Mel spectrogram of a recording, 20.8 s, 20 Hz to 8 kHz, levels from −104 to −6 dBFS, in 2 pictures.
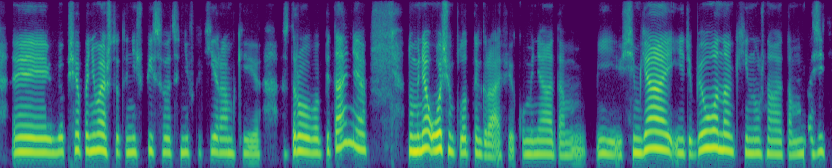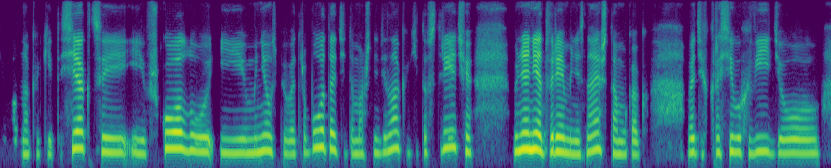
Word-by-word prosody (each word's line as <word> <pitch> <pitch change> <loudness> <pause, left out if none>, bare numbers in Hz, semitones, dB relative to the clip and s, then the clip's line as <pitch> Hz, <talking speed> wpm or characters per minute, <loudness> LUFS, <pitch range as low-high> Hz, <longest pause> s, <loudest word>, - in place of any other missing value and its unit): Э, 215 -1 +4 0.2
вообще 215 +3 -2
я - - 0
понимаю, 235 +1 +3
что 215 - -10
это 210 0 -7
не 215 0 -1
вписывается 210 -1 -7
ни 210 - -2
в 200 - -30
какие 215 +2 -7
рамки 190 - -5 0.3
здорового 205 +1 +1
питания. 270 - -1 0.5
Но - - +5
у - - +8
меня 255 +4 +7
очень 240 -1 +5
плотный 205 0 -3
график. 170 0 -7
У - - -7
меня 190 0 -2
там: 175 0 -9
и 195 -2 -4
семья, 250 +7 +5
и 205 -3 -2
ребёнок, 245 +3 +3
и 205 - -1
нужно, 195 -1 -3
там, 185 +1 -6
возить 210 +2 -6
его 195 0 -20
на 190 -1 -5
какие-то 195 0 -15
секции, 220 -5 +1
и 195 -2 -6
в - - -22
школу, 245 -4 +3
и 205 -1 -4
мне 215 +4 0
успевать 195 -3 -7
работать, 255 +1 0
и - - -25
домашние 195 +1 -7
дела, 245 +6 -1
какие-то 205 -1 -13
встречи. 260 -2 -3 0.5
У 225 - 0
меня 255 +2 +8
нет 250 -4 +8
времени, 215 -4 +3
знаешь 230 +6 -1
там, 190 -2 -4
как 185 -2 -7 0.5
в - - -7
этих 200 -3 -3
красивых 215 0 -4
видео, 200 -1 -2
210 Hz, 165 wpm, -23 LUFS, 195-230 Hz, 0.5 s, у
